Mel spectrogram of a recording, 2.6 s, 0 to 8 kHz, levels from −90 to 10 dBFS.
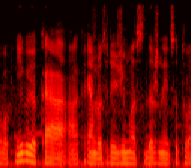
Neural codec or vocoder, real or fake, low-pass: none; real; 7.2 kHz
